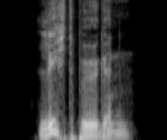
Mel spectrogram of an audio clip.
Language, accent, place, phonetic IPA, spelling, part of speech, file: German, Germany, Berlin, [ˈlɪçtˌbøːɡn̩], Lichtbögen, noun, De-Lichtbögen.ogg
- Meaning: plural of Lichtbogen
